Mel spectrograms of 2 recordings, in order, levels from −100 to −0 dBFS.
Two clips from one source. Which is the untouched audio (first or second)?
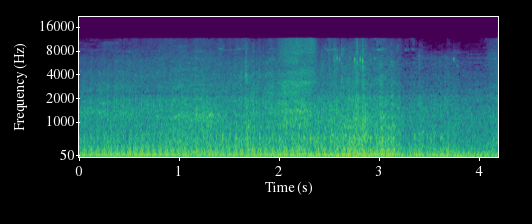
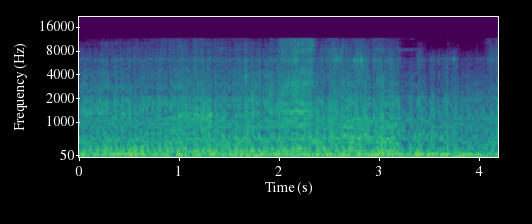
first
